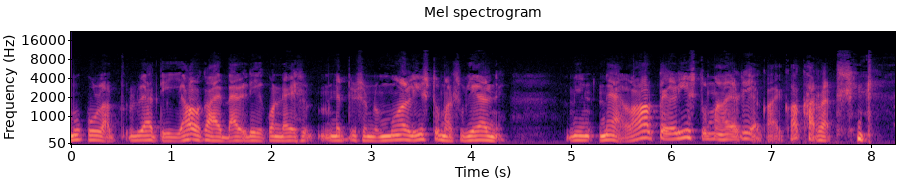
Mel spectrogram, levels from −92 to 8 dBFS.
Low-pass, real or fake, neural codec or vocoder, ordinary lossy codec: 14.4 kHz; real; none; MP3, 48 kbps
